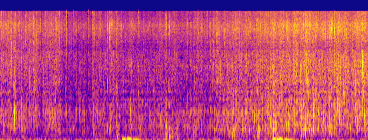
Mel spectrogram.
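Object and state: Plastic bag filled with soft stuffing.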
